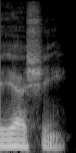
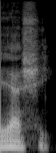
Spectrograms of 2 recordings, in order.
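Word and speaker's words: Iași: beautiful country actually yeah when you pronounce it you say yashi like in in in Latin it sound different but they this what I learned from them they say yashi It's not a actually I went not only to Yashi.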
